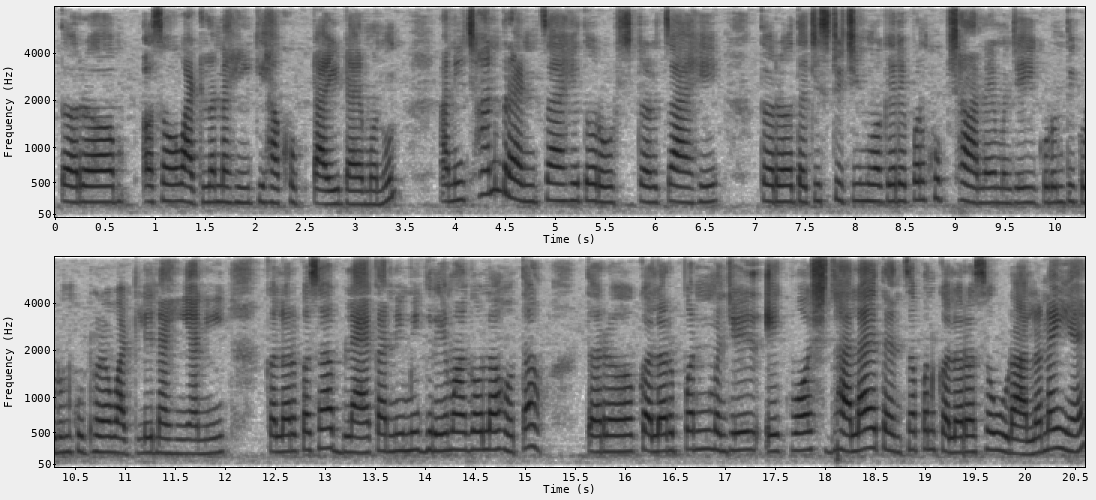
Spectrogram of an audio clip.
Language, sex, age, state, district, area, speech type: Marathi, female, 18-30, Maharashtra, Nagpur, urban, spontaneous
